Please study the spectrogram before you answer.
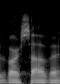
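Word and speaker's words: Warszawa: Krakow oh yeah uh which are pronounced uh varsava and krakov but um uh the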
